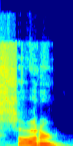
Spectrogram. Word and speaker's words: solder: learn some new skills, trying to learn how to solder or solder, right? I don't know how they say it in different countries. Apparently in America, it's solder.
